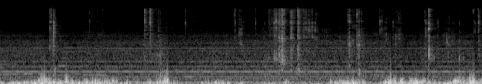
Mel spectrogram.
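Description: Chewing crispy fried fish close to the microphone: irregular crunches and sharp clicks over an uneven low rumble.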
